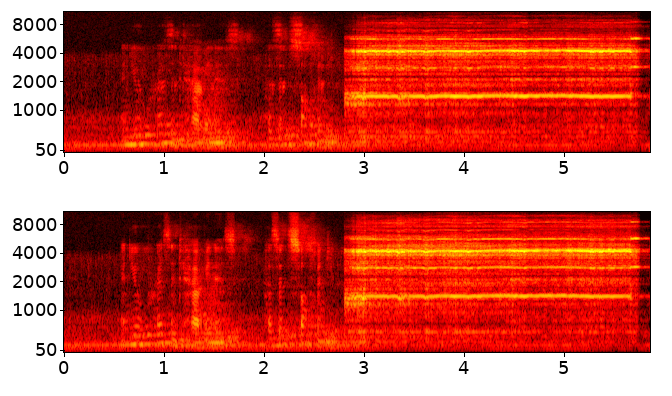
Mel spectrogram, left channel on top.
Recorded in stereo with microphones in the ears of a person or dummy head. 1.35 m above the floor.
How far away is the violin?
About 0.7 m.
